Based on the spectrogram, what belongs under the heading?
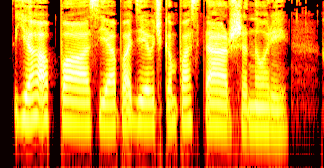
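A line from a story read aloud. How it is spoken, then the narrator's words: Short laugh. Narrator (Russian): хохотнул Чет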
